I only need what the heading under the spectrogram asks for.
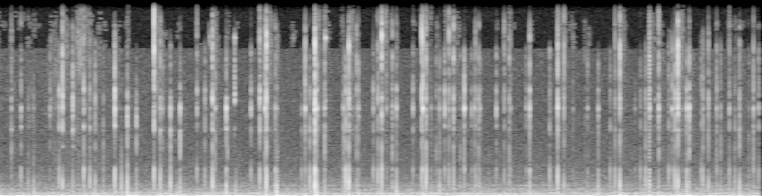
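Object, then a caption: Wax pillar candle tapped and scratched with fingernails. A medium solid pink wax pillar candle is held in the hands while long nails tap and scratch along its wax sides. Quick, dry, bright clicks and soft scraping strokes come in a steady, dense stream over a faint low hum. The taps are short and dull, with almost no ring.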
